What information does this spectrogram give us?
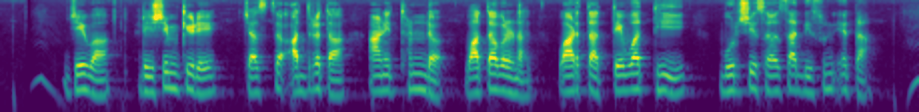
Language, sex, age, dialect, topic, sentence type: Marathi, male, <18, Southern Konkan, agriculture, statement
